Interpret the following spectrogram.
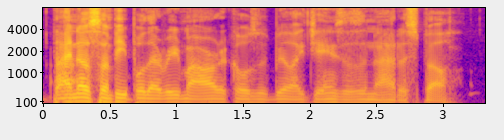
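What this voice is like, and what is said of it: Northeastern US accent. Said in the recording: “it sounds like you have a Boston accent ... I thought it was Jersey”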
